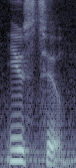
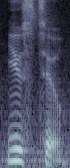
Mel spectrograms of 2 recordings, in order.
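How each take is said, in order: First: The final vowel is a full oo sound. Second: The same.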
